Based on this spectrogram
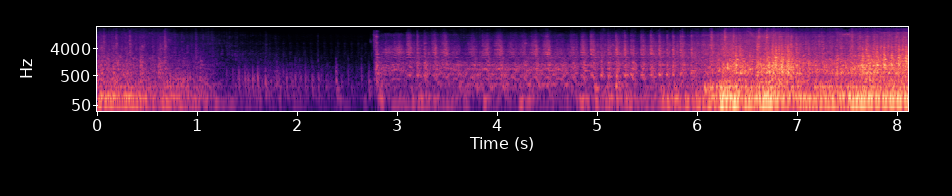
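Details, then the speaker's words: Blown engine started in mildly chilly weather: cranks, catches, rough run with quick steady banging under the engine note rising with revs; owner calls it a rod knock yet it still makes oil pressure. "I mean it's making oil pressure so why would it be banging that just make an oil pressure"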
